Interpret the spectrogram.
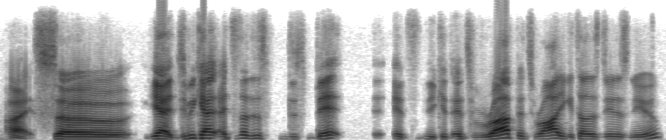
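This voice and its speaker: A man's voice: medium pitch, normal speed, a bit bright. A man casually introducing a comedy clip, talking in a loose, rambling, profane way. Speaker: podcast host introducing a clip. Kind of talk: casual chat. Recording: slightly muffled.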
